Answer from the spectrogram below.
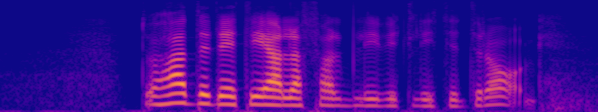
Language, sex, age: Swedish, female, 31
